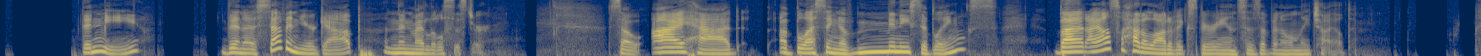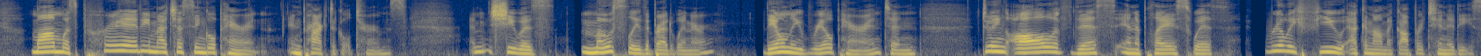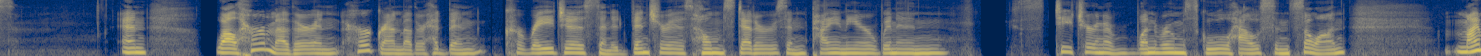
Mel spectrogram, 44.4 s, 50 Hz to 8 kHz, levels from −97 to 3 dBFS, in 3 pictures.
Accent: American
